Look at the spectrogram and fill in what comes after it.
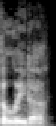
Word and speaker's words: Dalida: And that also was by Joel Dalida at J-D-A-L-I-D-A. – I believe it's pronounced Dalida.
